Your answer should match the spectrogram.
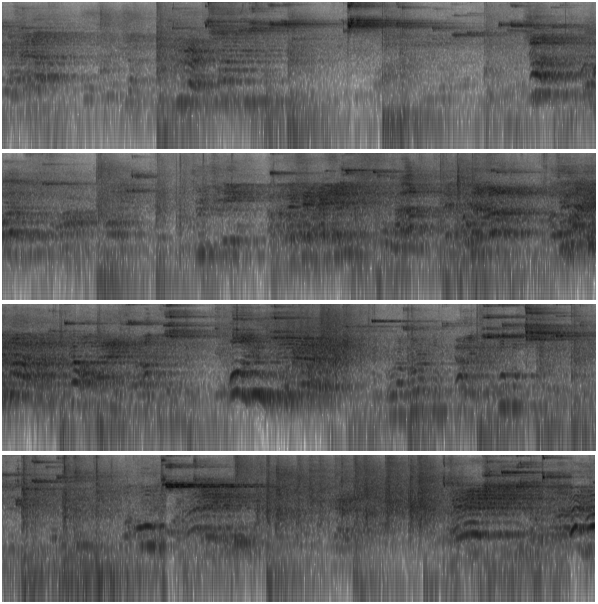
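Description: Live basketball game sound in a large gymnasium: a basketball bouncing on the wooden court, with players' voices and calls throughout.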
